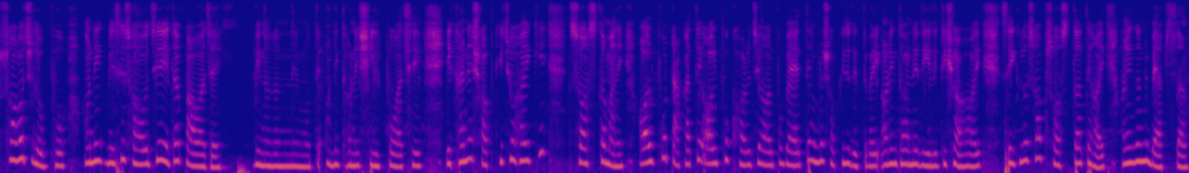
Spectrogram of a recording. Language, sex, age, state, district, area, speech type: Bengali, female, 30-45, West Bengal, Hooghly, urban, spontaneous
